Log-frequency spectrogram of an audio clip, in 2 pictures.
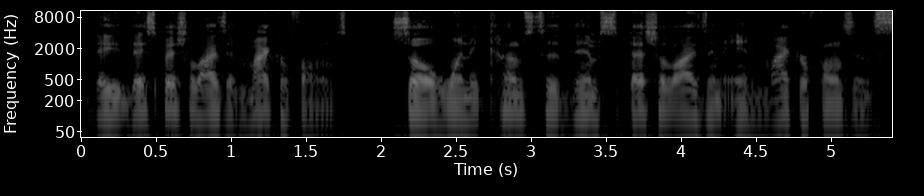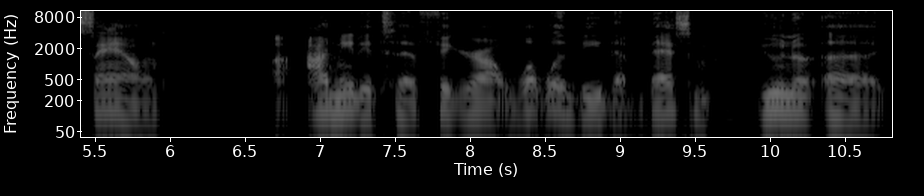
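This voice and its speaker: A man hosting a livestream from his home studio, talking casually and bluntly with lots of profanity and slang in a deep, bassy voice on a studio microphone. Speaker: livestream host. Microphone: studio podcast microphone.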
